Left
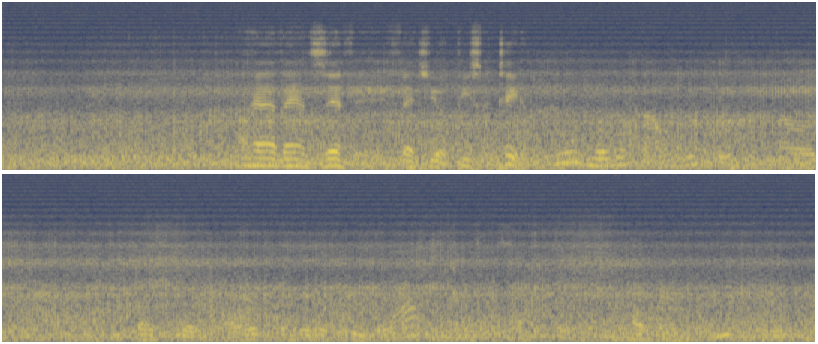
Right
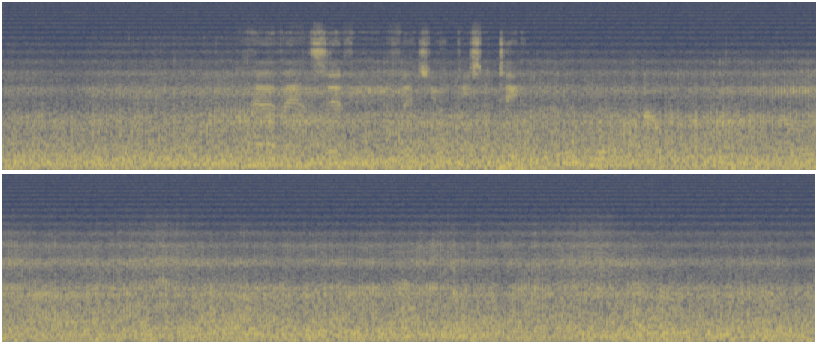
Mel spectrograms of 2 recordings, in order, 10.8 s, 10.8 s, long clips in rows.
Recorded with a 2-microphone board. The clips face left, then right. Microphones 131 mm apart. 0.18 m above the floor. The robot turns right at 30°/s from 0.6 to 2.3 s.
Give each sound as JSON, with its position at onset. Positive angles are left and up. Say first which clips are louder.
{"t": 1.6, "sound": "a man speaking", "louder": "left 6 dB", "side_deg": 65}
{"t": 3.7, "sound": "a man speaking", "louder": "left 4 dB", "side_deg": 35}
